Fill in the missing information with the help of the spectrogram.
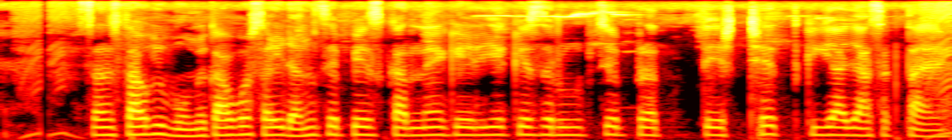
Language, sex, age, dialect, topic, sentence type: Hindi, male, 18-24, Kanauji Braj Bhasha, banking, statement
